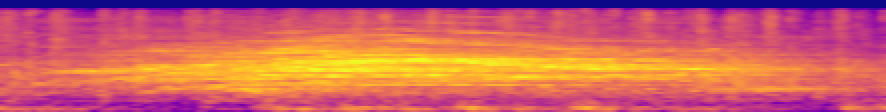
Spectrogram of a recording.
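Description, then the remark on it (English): A loud crowd cheers and shouts steadily at the Shepherd Rec Center in West Philadelphia as pro athlete Tobias Harris enters, with a thumping bass beat pulsing underneath and applause mixed into the roar throughout. “The cheers were loud. The music was bumping. The applause kept coming.”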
